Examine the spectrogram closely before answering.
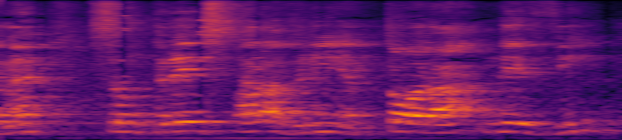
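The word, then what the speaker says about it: Nevi'im: São três palavrinhas, Torá, Nevim e Nebrim, ou Nevim, ou Ketuvim, tá? Que alguns colocam lá, na hora que vai colocar lá, na escrita, por exemplo, coloca Nebrim, mas lê-se Nevim, tá?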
